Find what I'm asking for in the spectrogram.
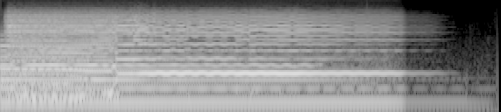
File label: Silly Guitar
